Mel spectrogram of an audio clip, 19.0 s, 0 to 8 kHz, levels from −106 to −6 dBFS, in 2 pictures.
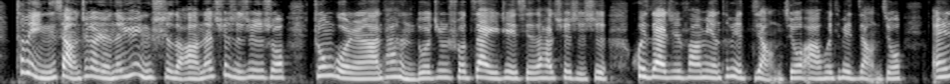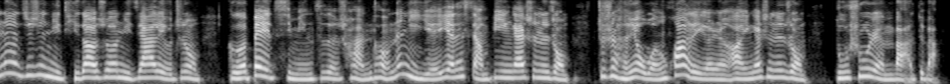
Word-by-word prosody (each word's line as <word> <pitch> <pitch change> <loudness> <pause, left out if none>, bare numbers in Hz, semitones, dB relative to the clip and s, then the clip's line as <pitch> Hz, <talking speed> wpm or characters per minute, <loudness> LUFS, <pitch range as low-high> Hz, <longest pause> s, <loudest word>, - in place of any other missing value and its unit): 特 440 - -2
别 405 -5 +5
影 225 -2 +2
响 235 -5 +6
这 295 - -4
个 280 - +1
人 220 -3 +1
的 240 +3 0
运 285 -4 0
势 250 +1 -3
的 205 -3 0
啊。 205 +1 +2
那 245 +6 0
确 330 +4 -5
实 240 -5 -1
就 260 - -4
是 250 -1 -1
说， 245 0 -1 0.3
中 315 +1 0
国 230 -5 +2
人 195 -1 0
啊， 200 0 +3
他 260 +4 -2
很 205 -9 +1
多 215 +3 -1
就 240 +3 -5
是 245 - -4
说 235 0 -4
在 240 +1 +4
意 210 - 0
这 220 +1 0
些 215 0 -5
的， 220 - 0
他 220 -1 -1
确 225 +1 -4
实 200 -2 -5
是， 210 0 -2 0.2
会 290 -2 +1
在 255 -1 +7
这 240 +1 -3
方 240 +1 0
面 235 -2 0
特 285 - -7
别 270 -5 0
讲 215 -4 -3
究 230 +4 -2
啊， 210 -3 0
会 215 +1 -2
特 225 - -7
别 230 -3 -1
讲 200 -1 -5
究。 210 +1 -3 0.3
诶， 260 +3 +1
那 385 -2 -2
就 315 +1 -4
是 330 0 -3
你 265 -7 +2
提 210 +1 -5
到 240 0 +6
说 250 +1 -1
你 225 -3 +1
家 240 +4 +3
里 235 - 0
有 190 -4 -3
这 210 +5 -7
种， 205 -5 -2 0.2
隔 215 +1 +2
辈 285 +4 +6
起 225 -1 -5
名 180 -1 -1
字 215 +4 -8
的 205 -3 -3
传 195 -2 -3
统。 225 -3 -2
那 335 - -3
你 265 - +1
爷 185 +2 -1
爷 245 +1 +4
他 265 - -2
想 185 -10 -1
必 245 - -3
应 235 - -1
该 235 0 +5
是 245 +1 -6
那 230 -1 0
种， 180 -5 0 0.3
就 285 - -5
是 295 +1 +1
很 215 -3 +2
有 250 -1 +2
文 190 -1 0
化 335 +7 +5
的 225 - +1
一 200 - -1
个 185 - -1
人 175 -1 -2
啊， 195 +2 +1
应 195 - -1
该 230 - +3
是 260 +1 -5
那 250 0 -2
种 195 -6 -1 0.3
读 220 +1 +1
书 285 +6 -1
人 200 -10 0
吧， 180 -1 -1
对 200 - -7
吧？ 185 - -6
230 Hz, 340 characters per minute, -23 LUFS, 205-250 Hz, 0.3 s, 在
